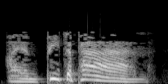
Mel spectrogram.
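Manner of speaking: loud, slow triumphant declaration; boastful shout; proud cry. Acted. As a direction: proclaim your name to the pirates. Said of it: "he cried".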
